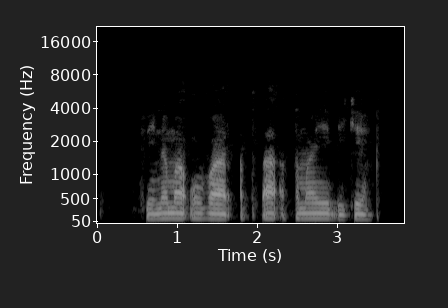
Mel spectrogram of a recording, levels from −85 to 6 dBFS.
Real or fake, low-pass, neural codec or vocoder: real; 7.2 kHz; none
